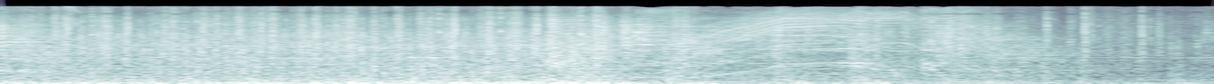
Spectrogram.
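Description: A monstrous creature screeches nearby.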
